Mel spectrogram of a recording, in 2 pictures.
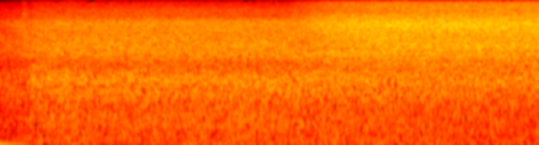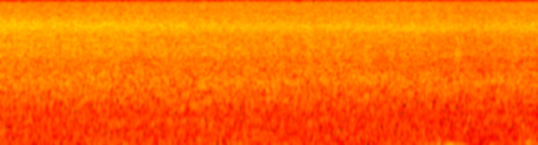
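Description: Waterfall rushing down sloping rock slabs, a loud steady roar of water heard close to the camera, getting brighter and hissier about three seconds in.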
